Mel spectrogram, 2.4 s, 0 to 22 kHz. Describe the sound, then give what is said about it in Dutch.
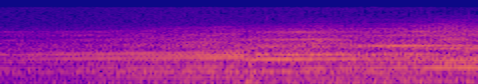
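A Formula 1 engine screams past, its high, harmonic whine swelling louder over a couple of seconds, then the pitch drops slightly as it goes by. No one speaks. “Ik denk dat dit Schumacher was.”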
